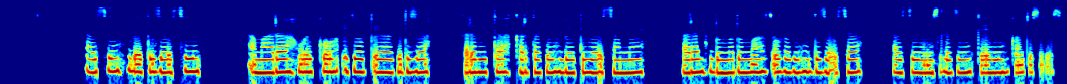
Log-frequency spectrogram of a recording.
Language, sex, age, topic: Gamo, female, 18-24, government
